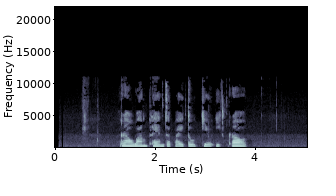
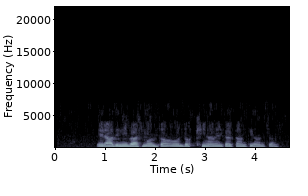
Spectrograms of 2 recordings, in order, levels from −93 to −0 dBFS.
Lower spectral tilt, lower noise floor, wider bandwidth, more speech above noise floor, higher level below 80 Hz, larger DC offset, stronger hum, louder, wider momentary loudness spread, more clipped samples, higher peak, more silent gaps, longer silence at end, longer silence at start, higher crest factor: second, -4.5 dB/octave vs -8 dB/octave; second, -58 dBFS vs -79 dBFS; first, 10.5 kHz vs 7 kHz; second, 33 dB vs 37 dB; about the same, -78 dBFS vs -74 dBFS; neither; neither; first, -25 LUFS vs -43 LUFS; first, 22 LU vs 8 LU; neither; first, -10 dBFS vs -28 dBFS; neither; first, 1.25 s vs 0.25 s; second, 0.55 s vs 0.85 s; about the same, 16 dB vs 14 dB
